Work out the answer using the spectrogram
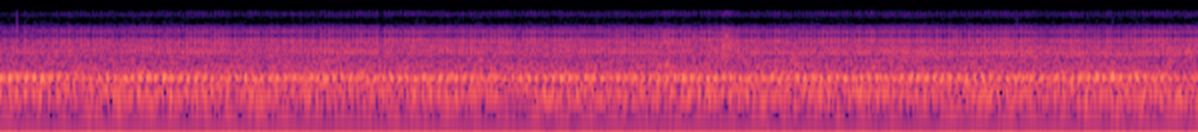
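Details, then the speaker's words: A/C unit on its proper run after its compressor sat for oil (sounded oil-filled on an earlier try): steady fan rush with even compressor hum, leaves sucked through, head pressure building, no rattles or clunks; running normally. "A few leaves and shit getting sucked through. It's definitely working. Cool, I've got some head pressure now."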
